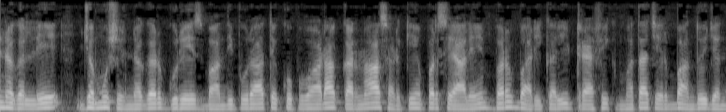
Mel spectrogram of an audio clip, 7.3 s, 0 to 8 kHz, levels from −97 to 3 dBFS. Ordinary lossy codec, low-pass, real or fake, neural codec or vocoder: Opus, 64 kbps; 7.2 kHz; fake; vocoder, 44.1 kHz, 128 mel bands every 512 samples, BigVGAN v2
